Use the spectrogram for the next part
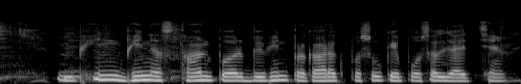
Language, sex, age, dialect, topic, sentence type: Maithili, male, 18-24, Southern/Standard, agriculture, statement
